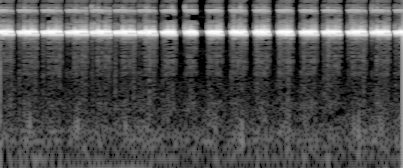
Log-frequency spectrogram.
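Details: Two crickets chirping close up, a clean high-pitched pulsed trill of evenly spaced chirps, about four per second, with a fainter higher overtone band; no other sounds.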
